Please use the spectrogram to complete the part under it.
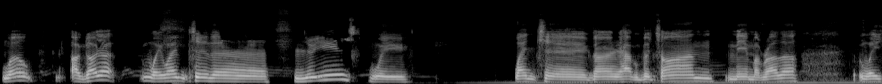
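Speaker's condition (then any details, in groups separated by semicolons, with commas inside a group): Cleft palate; congenital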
